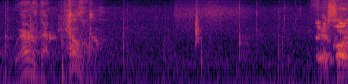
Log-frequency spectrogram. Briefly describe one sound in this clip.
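Footsteps tread slowly on a hard, wet floor.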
